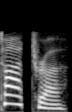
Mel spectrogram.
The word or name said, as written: Tatra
